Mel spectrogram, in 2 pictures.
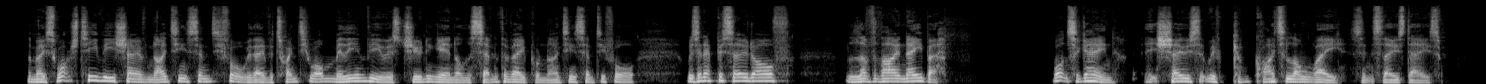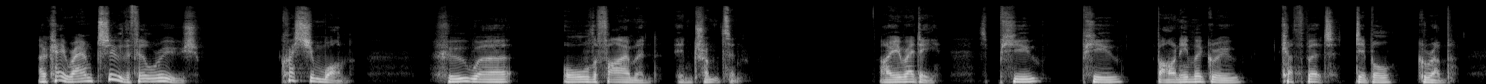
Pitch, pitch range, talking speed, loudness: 120 Hz, 110-140 Hz, 145 wpm, -19 LUFS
